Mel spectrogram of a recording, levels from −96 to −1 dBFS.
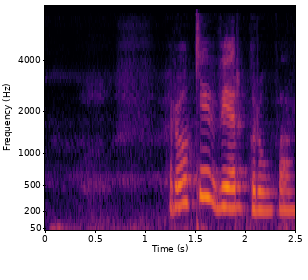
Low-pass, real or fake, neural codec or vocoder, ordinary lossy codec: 7.2 kHz; fake; codec, 16 kHz in and 24 kHz out, 1 kbps, XY-Tokenizer; none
